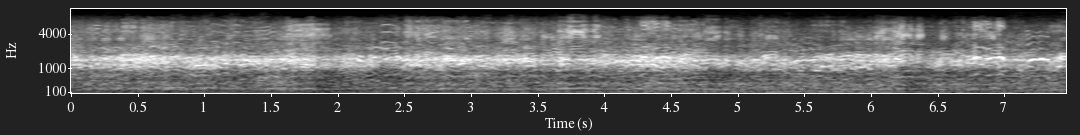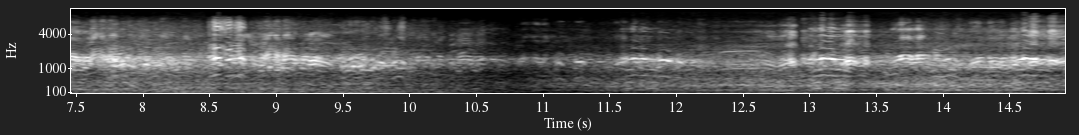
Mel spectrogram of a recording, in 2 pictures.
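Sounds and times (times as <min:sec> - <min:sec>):
Bean goose flock calling with nasal honks: 0:00.0 - 0:14.9.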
